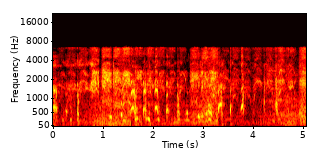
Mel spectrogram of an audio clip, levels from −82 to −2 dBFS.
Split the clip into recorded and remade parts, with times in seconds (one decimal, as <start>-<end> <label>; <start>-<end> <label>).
0.0-0.8 remade; 0.8-1.6 recorded; 1.6-3.6 remade; 3.6-5.1 recorded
